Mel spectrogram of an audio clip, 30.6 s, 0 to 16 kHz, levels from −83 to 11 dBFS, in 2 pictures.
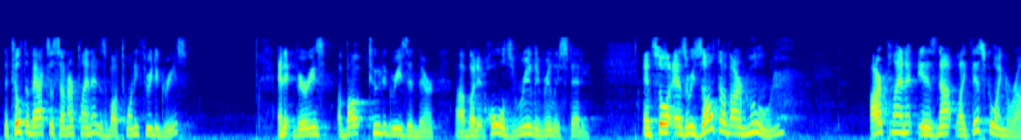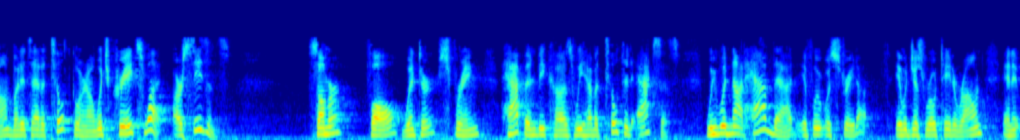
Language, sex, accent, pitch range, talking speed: English, male, American, 140-190 Hz, 160 wpm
